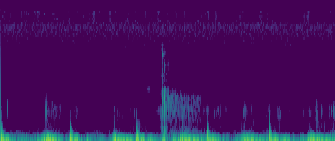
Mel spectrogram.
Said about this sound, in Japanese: 心臓の音聞こえる？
